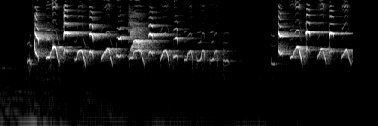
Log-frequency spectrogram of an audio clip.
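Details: Cockatiel perched on a finger, singing: a run of repeated whistled notes that arch up and down, with brief squawky bursts, then a pause of about a second before a second short whistled phrase.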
